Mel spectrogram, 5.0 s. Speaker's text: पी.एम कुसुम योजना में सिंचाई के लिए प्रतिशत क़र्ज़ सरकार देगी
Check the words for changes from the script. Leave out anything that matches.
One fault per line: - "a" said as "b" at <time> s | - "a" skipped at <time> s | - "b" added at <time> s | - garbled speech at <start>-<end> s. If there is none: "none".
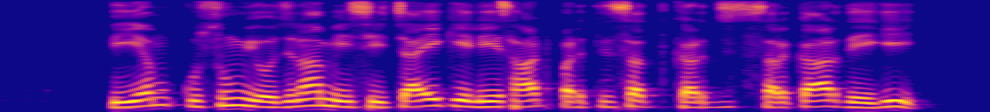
- "साठ" added at 2.5 s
